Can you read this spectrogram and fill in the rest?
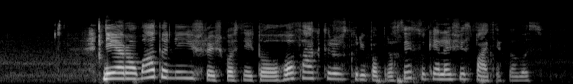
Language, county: Lithuanian, Utena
